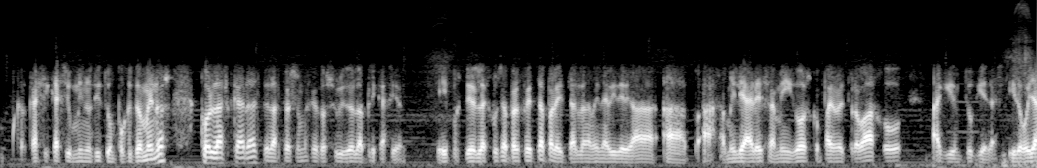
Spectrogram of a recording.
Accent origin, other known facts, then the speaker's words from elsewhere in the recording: Murcia, Region of Murcia, Spain; en mi tierra, en Murcia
